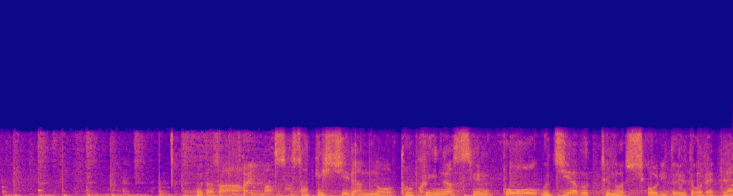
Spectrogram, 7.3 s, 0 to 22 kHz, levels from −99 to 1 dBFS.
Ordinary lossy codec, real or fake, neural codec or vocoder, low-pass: Opus, 32 kbps; fake; vocoder, 22.05 kHz, 80 mel bands, WaveNeXt; 7.2 kHz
